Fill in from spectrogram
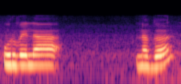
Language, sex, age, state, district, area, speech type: Marathi, female, 45-60, Maharashtra, Nagpur, urban, spontaneous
